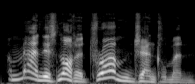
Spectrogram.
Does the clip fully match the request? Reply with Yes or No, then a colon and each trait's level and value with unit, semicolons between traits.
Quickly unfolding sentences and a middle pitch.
Yes: fast, 215 wpm; medium, 175 Hz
